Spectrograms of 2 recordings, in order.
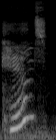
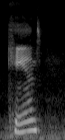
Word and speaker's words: Cannes: Cannes? I never think I'm saying it right. Sometimes I think I've heard people pronounce it other ways. Cannes.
